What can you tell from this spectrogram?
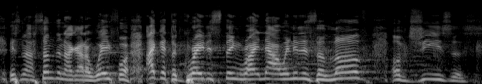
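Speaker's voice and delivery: loud, driving sermon voice; impassioned preaching. Real, not acted. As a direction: proclaim it at full force. Preaches at full force.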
